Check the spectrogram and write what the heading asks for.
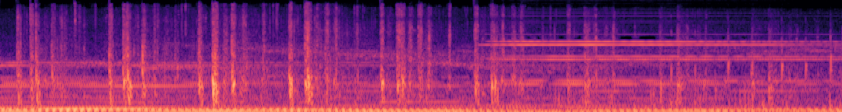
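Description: Hoofbeats of several galloping horses, a fast irregular drumming of hooves, over background music with sustained low tones.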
